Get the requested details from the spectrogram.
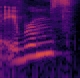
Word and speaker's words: Abrahams: Directed by his name is spelled like Jim Abrahams, but I feel like I've heard Jim Abrams as a name before. – That's right.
